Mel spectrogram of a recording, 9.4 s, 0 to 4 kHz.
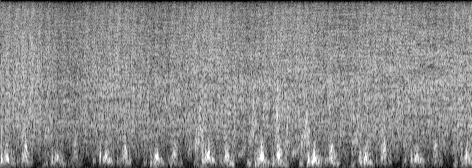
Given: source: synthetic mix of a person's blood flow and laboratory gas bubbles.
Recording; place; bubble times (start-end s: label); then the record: Doppler ultrasound of blood flow; precordium
no bubbles
From the record:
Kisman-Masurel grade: 000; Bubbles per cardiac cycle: 0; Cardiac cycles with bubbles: 0%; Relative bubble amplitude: no bubbles discernible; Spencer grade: 0 (complete lack of bubble signals)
